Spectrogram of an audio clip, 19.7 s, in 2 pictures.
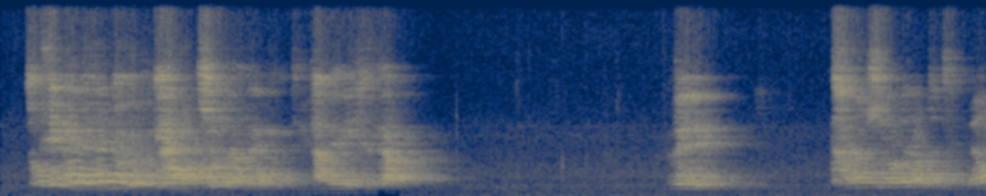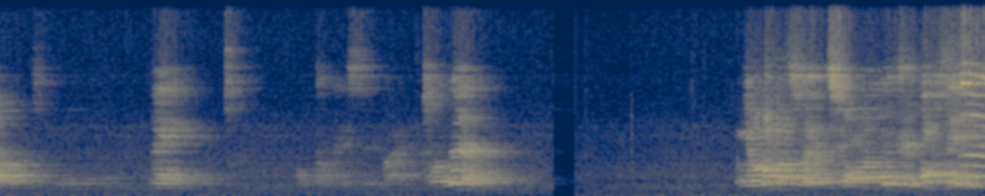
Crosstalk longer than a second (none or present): present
